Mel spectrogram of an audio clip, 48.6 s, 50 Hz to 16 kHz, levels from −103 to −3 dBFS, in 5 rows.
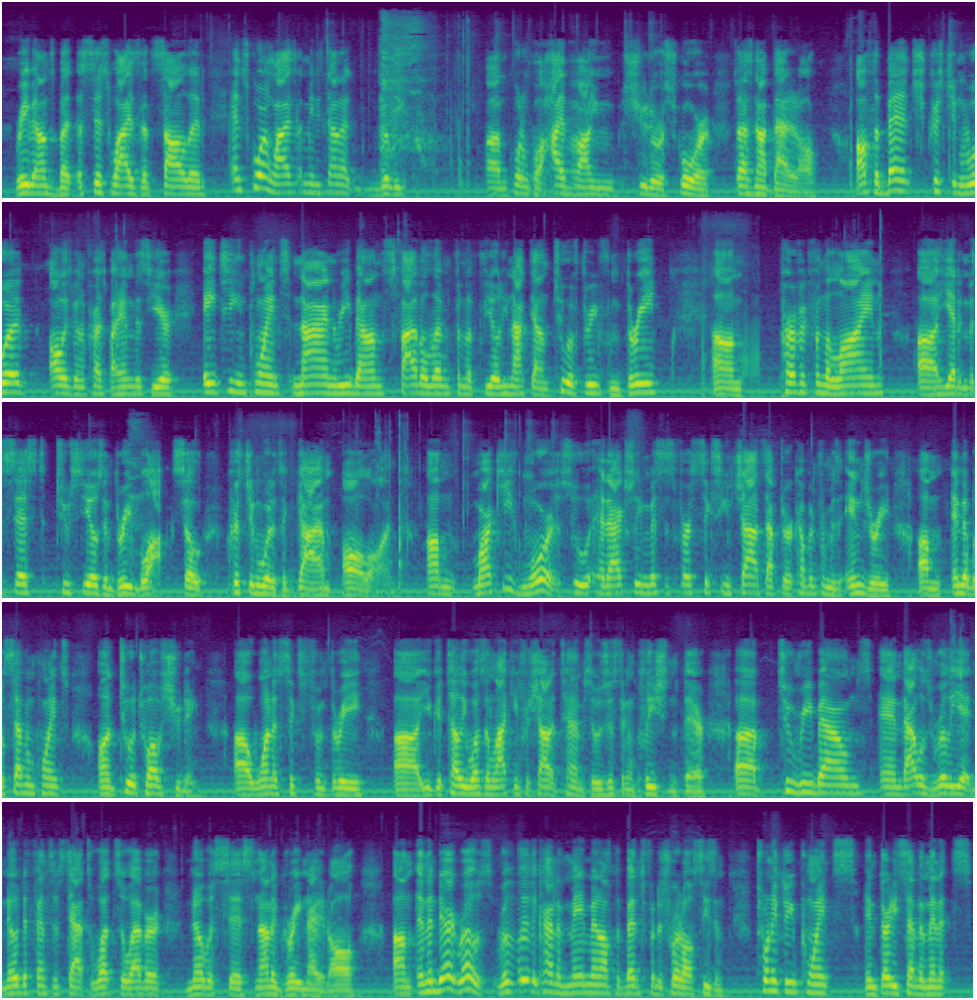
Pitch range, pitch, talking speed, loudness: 120-150 Hz, 135 Hz, 215 wpm, -19 LUFS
